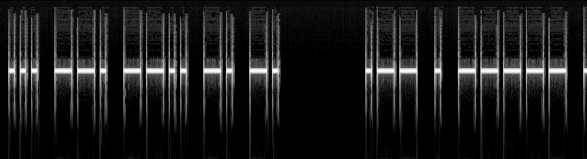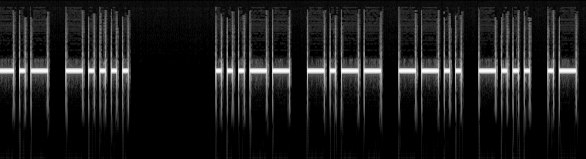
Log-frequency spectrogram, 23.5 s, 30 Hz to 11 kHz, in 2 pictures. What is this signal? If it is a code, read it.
Morse code, heard as a keyed tone, about 10 wpm, 800 Hz. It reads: SGZNN WE0K6 3YZBA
